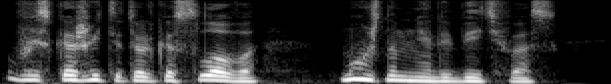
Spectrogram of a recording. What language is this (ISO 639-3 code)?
rus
